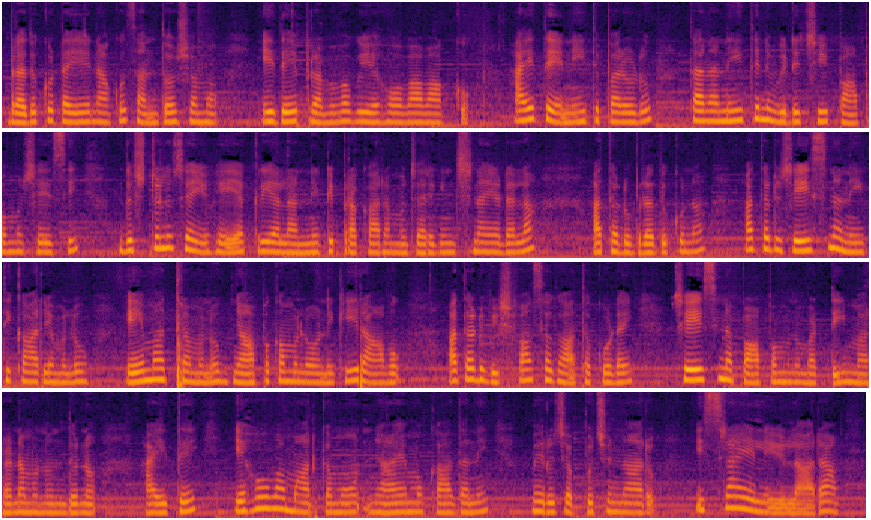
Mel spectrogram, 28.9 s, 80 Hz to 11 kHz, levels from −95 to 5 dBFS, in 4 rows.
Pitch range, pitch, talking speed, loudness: 190-215 Hz, 200 Hz, 85 wpm, -22 LUFS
